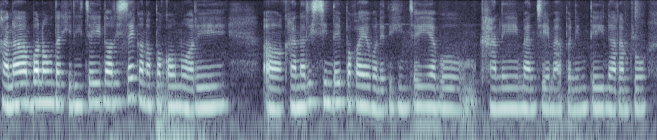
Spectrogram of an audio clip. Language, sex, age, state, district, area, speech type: Nepali, female, 30-45, West Bengal, Darjeeling, rural, spontaneous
